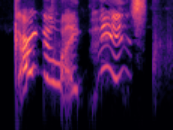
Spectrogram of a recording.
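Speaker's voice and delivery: squeaky, very high-pitched robotic voice. Describing a yellow gorilla's voice in a game: high-pitched robotic voice. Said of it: "the same robotic voice, but just a little more high pitch".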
